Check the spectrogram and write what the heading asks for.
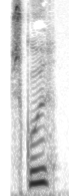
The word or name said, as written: skud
